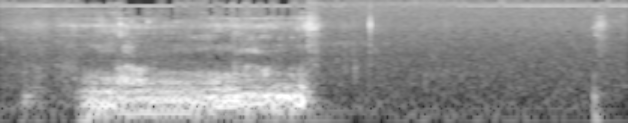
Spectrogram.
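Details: Dog making weird sounds at nothing late at night: one steady, low rumbling growl lasting about one and a half seconds, then quiet with a faint click near the end.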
